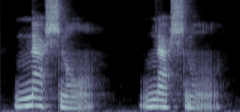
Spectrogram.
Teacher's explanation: the schwas in the last two syllables disappear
